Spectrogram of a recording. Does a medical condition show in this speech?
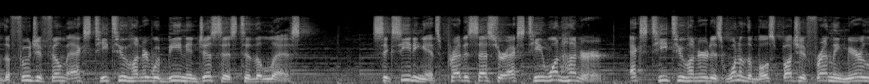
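No.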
